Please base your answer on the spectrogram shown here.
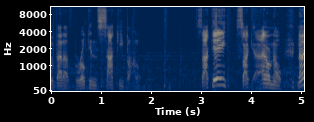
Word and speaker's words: sake: It's sake. Sake.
